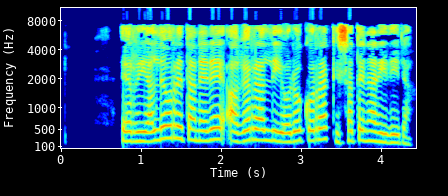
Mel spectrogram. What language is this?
Basque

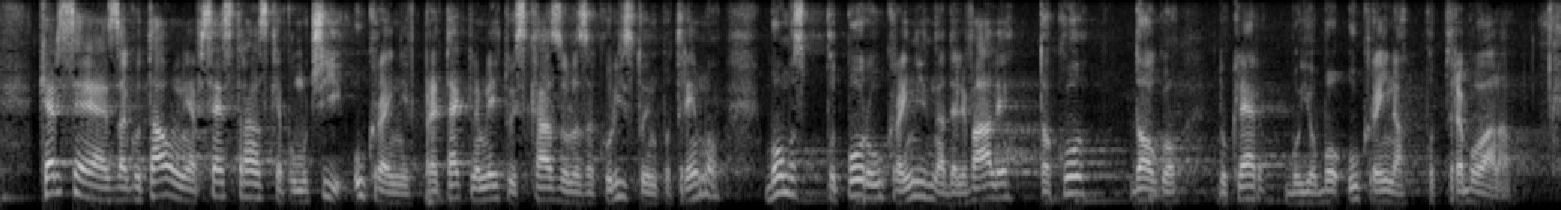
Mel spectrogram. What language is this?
Slovenian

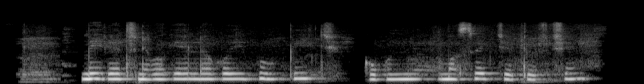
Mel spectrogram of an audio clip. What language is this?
Kalenjin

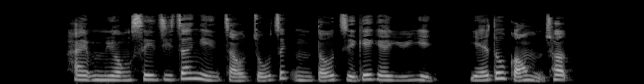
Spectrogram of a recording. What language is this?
Cantonese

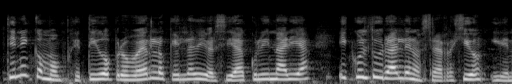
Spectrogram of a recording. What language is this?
Spanish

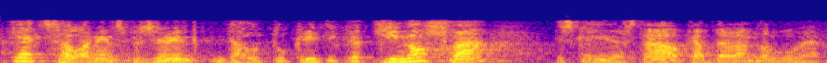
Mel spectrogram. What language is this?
Catalan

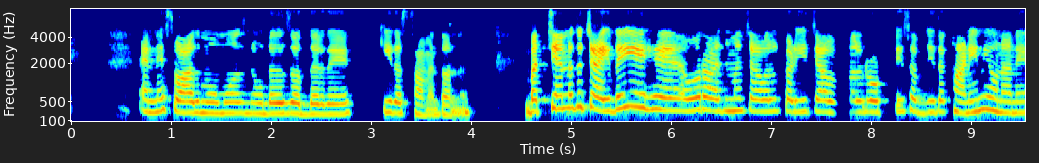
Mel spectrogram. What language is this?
Punjabi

